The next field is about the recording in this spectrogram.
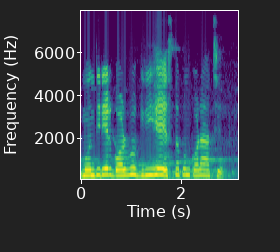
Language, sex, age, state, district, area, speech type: Bengali, female, 18-30, West Bengal, Birbhum, urban, read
